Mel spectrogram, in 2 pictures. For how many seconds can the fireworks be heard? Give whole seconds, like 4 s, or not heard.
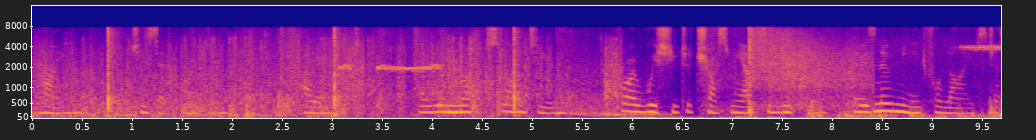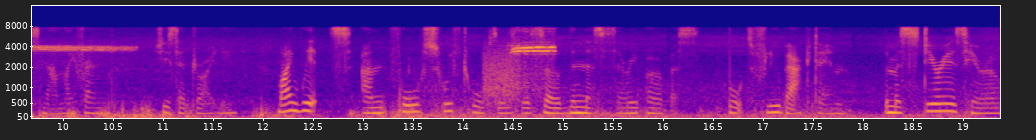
8 s.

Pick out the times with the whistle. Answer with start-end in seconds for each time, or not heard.
3.0-4.0, 9.2-10.8, 14.2-14.9.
